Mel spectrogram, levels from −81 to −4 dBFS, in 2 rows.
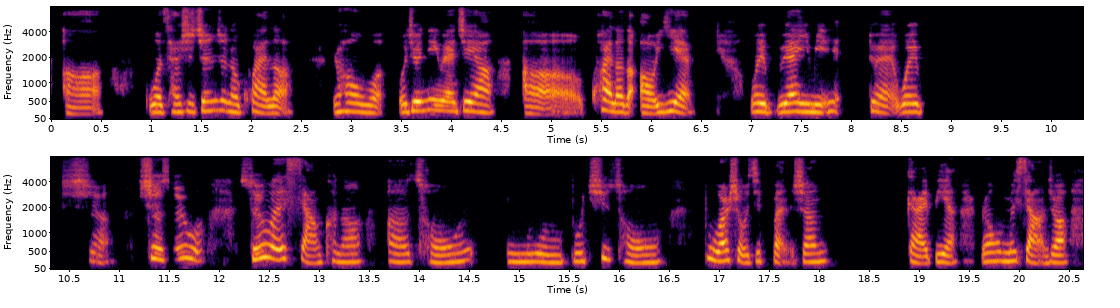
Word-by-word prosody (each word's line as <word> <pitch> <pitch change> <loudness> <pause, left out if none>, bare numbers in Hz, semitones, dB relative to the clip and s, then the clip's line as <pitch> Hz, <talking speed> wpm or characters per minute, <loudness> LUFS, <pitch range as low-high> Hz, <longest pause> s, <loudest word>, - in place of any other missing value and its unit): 呃， 165 0 -3 0.4
我 210 0 +2
才 210 +1 -2
是 220 0 -1
真 250 +3 +1
正 260 - 0
地 210 - +2
快 190 -1 0
乐， 185 +5 +1 0.4
然 220 - -2
后 225 -2 +2
我 200 -2 0
我 215 - +1
就 245 +2 +7
宁 270 +1 0
愿 240 -2 +3
这 245 +2 +3
样， 215 -3 +3 0.3
呃， - - 0
快 265 -3 +4
乐 215 -1 +5
地 - - +5
熬 185 -1 +3
夜， 225 +1 +3 0.5
我 225 - +1
也 220 - +7
不 210 +1 -3
愿 225 0 +6
意 220 - +4
明 210 +2 +3
天 245 - -5 0.2
对， 225 -6 0
我 215 +1 +1
也 215 -1 +1 1.7
是， 240 - -8 0.4
是， 305 -4 +2
所 285 +2 -5
以 325 - +1
我 265 -5 0 0.3
所 285 - 0
以 - - +4
我 320 -4 +5
也 285 - +5
想 190 -9 -3
可 245 - -9
能， 215 +1 -3 0.2
呃， 215 -2 -2
从 210 +1 -2 0.4
嗯， 220 -1 -1
我 220 -2 0
们 200 0 -2
不 230 -1 -2
去 315 +4 -2
从 205 -3 -3 0.4
不 310 -5 -1
玩 245 +1 +6
手 200 - +1
机 230 - -4
本 225 - -2
身 220 +2 0 0.8
改 185 -5 +2
变， 215 -3 0 0.2
然 230 - 0
后 240 - 0
我 235 - -1
们 240 +1 +2
想 185 - +1
着， 200 0 +3
220 Hz, 200 characters per minute, -21 LUFS, 205-245 Hz, 1.7 s, 就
